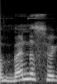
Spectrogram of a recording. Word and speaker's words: Mindustry: Now Mindustry guys is pronounced m i n d u s t r y.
